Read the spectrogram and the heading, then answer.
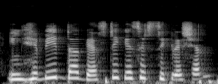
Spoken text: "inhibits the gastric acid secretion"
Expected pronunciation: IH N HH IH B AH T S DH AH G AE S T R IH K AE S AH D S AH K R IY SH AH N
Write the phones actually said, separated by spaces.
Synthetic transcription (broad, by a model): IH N HH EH B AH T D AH G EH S T IH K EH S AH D S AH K R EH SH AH N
